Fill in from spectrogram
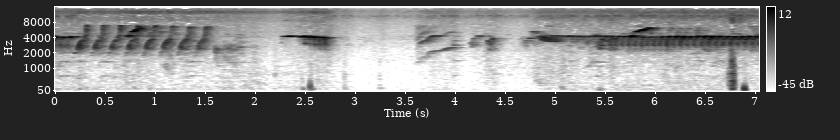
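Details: Red canary delivering a rapid stepped trill of repeated notes, then a pause, a few slurred whistles and a long high rolling trill, with clicks and knocks nearby.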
